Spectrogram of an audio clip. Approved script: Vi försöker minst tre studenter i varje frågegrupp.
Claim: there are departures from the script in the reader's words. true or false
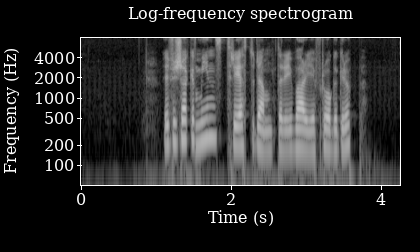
false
